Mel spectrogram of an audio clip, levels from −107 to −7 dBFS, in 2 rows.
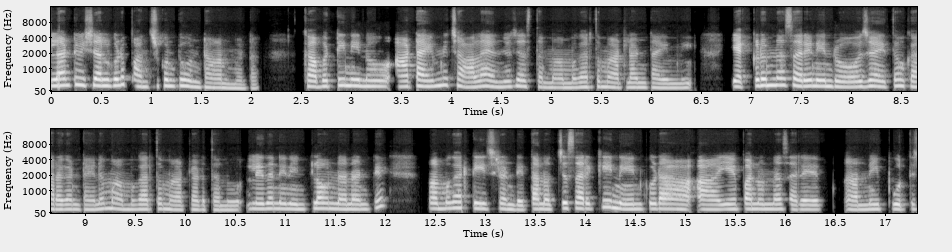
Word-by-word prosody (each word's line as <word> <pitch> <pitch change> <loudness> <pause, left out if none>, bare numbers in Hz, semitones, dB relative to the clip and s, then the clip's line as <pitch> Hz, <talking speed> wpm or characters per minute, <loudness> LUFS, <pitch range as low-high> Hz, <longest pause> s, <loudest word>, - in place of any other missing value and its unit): ఇలాంటి 280 +3 +4
విషయాలు 270 -2 +4
కూడా 310 +3 0
పంచుకుంటూ 250 +3 0
ఉంటాం 200 -3 -3
అనమాట. 165 -2 -5 0.6
కాబట్టి 245 +3 +2
నేను 255 -2 +2 0.3
ఆ - - +6
టైంని 255 +3 +3
చాలా 230 -1 +1
ఎంజాయ్ 225 +1 -3
చేస్తాను. 240 -5 -3
మా 190 - -4
అమ్మగారితో 210 +4 -3
మాట్లాడిన 200 0 -2
టైంని. 180 0 -3 0.5
ఎక్కడున్నా 280 +6 +2
సరే 255 -2 +5
నేను 245 -1 +2
రోజు 225 +3 +1
అయితే 230 +2 -1
ఒక 250 - -10
అరగంటయినా 200 +1 -2
మా 230 - -1
అమ్మగారితో 205 +2 -3
మాట్లాడతాను. 185 -1 -4 0.2
లేదా 225 +1 +2
నేనింట్లో 220 +2 +1
ఉన్నానంటే 210 +4 0 0.5
మా - - +5
అమ్మగారు 255 +3 0
టీచరండి. 215 -4 0
తనొచ్చేసరికి 230 +5 +1
నేను 215 0 0
కూడా 225 -1 +3 0.4
ఆహ్, 200 0 +1
ఏ - - +2
పనున్నా 210 -1 +1
సరే 195 0 0 0.5
అన్నీ 200 +2 -1 0.2
పూర్తి 205 0 -2
220 Hz, 145 wpm, -22 LUFS, 200-245 Hz, 0.6 s, ఆ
